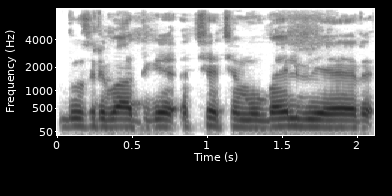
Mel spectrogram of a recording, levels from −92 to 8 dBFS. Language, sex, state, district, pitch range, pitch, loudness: Rajasthani, male, Rajasthan, Churu, 125-135 Hz, 130 Hz, -13 LUFS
